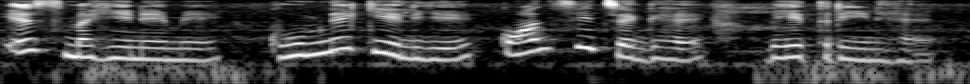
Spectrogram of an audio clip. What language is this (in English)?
Urdu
